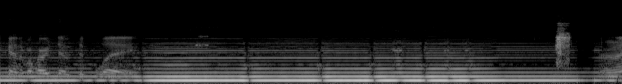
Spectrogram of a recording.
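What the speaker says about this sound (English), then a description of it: "Fourth finger, F sharp on the G string." A cello sustains a long, steady F sharp played with the fourth finger on the G string, bowed alone for several seconds with slight bow changes.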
